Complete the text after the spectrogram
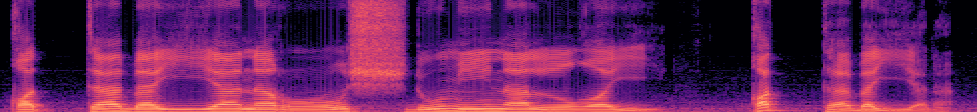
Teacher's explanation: yang bertemu dengan huruf ta berharakat dan keduanya makhrajnya sama ya. Dal dan ta makhrajnya sama ujung lidah bertemu dengan pangkal gigi seri bagian atas. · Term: idgham mutajanisain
